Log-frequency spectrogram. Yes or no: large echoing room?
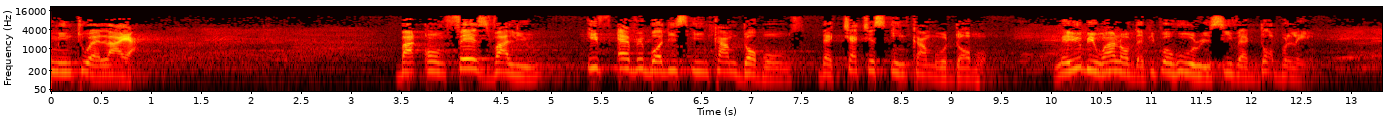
yes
